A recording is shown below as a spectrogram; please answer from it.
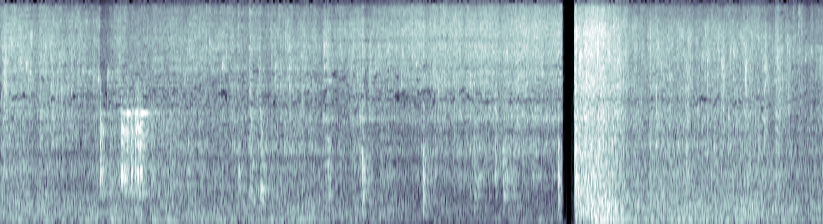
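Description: Chopped raw onion sizzles loudly and steadily in a hot pan, with occasional stirring scrapes and one brief cutout near the end.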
